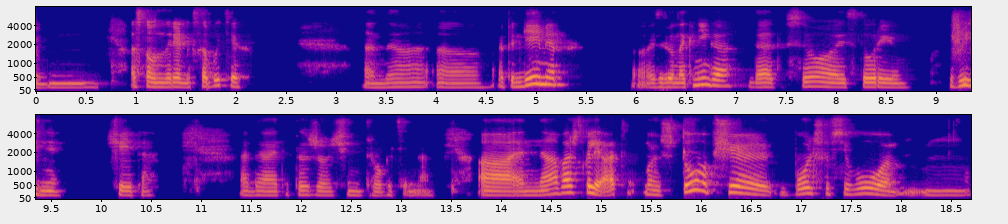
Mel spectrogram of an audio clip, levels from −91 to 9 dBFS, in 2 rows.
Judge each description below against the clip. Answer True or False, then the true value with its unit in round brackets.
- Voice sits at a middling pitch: True (155 Hz)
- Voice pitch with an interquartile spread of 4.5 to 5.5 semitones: True (4.9 semitones)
